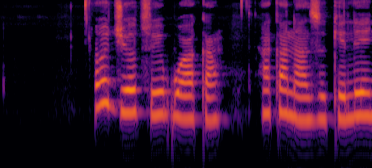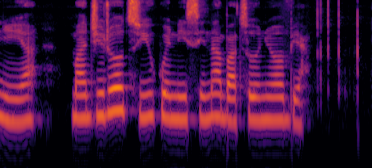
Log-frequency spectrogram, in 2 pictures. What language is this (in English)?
Igbo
